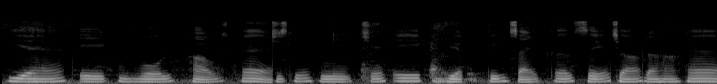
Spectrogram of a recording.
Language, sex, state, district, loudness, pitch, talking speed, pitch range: Hindi, male, Uttar Pradesh, Hamirpur, -32 LUFS, 130 Hz, 115 wpm, 125-140 Hz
